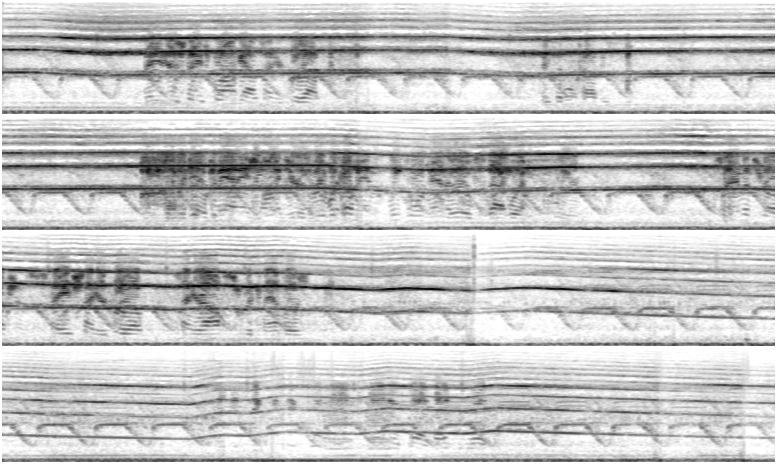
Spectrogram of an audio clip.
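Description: Fire rescue truck running with its sirens on. One siren's tone holds steady, then slides slowly down in pitch and is pushed back up briefly near the end, while a faster-cycling siren pulses underneath. Heavy engine and wind rumble runs throughout.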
